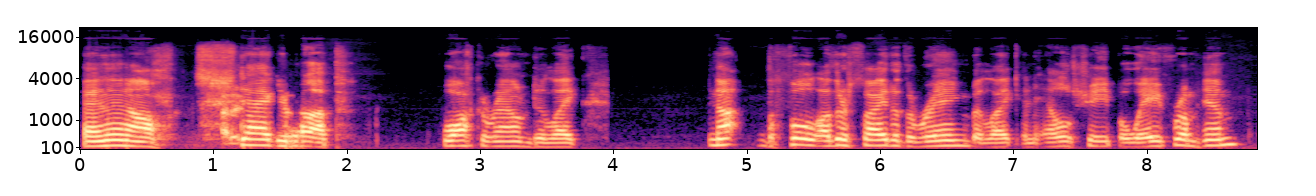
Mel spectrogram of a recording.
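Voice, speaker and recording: A man's voice: a little high, a little slow, a little mellow. A man playing a tabletop wrestling game, eagerly planning his character's moves aloud. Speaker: player.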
